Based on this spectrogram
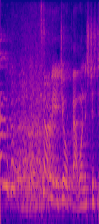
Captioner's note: audience laughs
